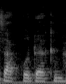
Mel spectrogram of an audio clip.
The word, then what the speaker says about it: Appuldurcombe: Well, it is Appledurcum House, but it's not spelled like apple, like an apple. It's A-P-P-U-L.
